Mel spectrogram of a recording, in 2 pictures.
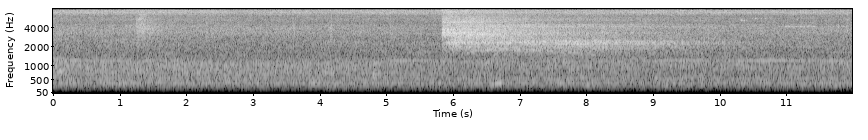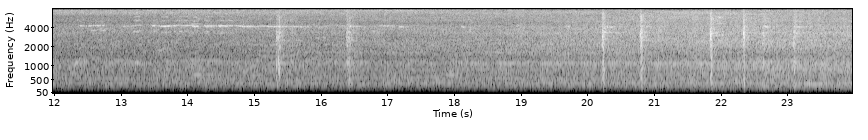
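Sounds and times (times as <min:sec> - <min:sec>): electric train running rumble: 0:00.0 - 0:23.9
faint high wheel squeal: 0:05.1 - 0:20.6, 0:22.5 - 0:23.9
hiss of air: 0:05.8 - 0:11.4.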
